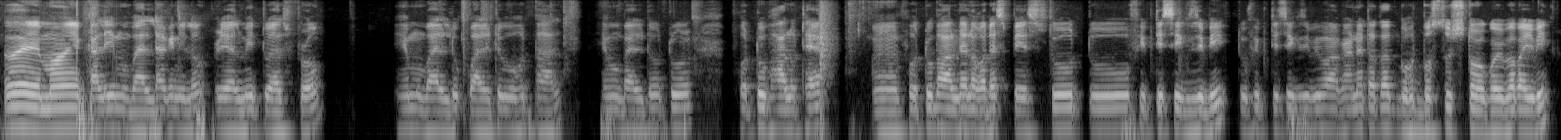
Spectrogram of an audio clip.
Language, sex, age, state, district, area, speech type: Assamese, male, 18-30, Assam, Jorhat, urban, spontaneous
